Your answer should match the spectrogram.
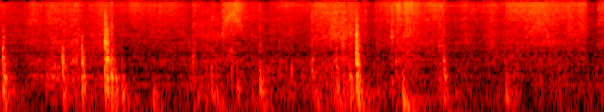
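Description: A fabric magnetic sunshade panel for a Tesla glass roof being slid up by hand into place: irregular rubs, scrapes and light knocks of the panel against the roof, the sharpest right at the start and about a second in.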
